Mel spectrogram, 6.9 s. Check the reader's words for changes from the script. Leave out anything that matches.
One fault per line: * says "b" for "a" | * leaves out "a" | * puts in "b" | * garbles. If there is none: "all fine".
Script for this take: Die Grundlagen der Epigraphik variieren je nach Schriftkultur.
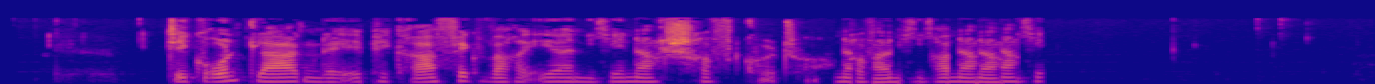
* garbles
